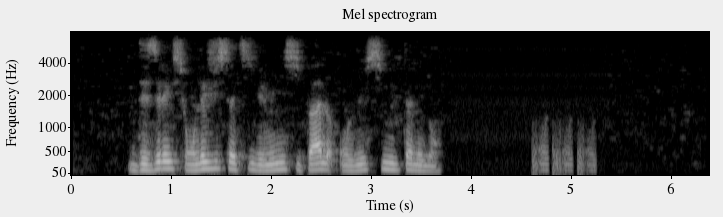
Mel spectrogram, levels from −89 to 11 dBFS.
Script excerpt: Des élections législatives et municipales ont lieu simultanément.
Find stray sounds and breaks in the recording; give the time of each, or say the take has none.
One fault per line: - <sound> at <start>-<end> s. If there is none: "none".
- laugh at 4.6-5.3 s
